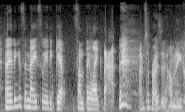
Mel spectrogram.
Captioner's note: chuckles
